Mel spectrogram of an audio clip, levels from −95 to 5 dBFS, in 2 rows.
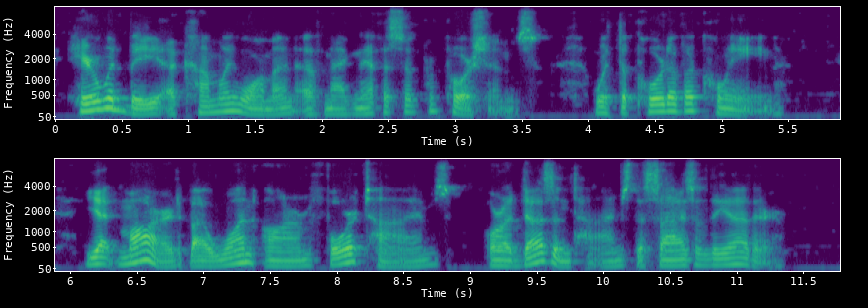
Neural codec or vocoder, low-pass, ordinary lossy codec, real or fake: autoencoder, 48 kHz, 128 numbers a frame, DAC-VAE, trained on Japanese speech; 7.2 kHz; Opus, 32 kbps; fake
